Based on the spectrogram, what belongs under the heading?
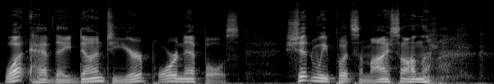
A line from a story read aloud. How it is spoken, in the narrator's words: screeching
